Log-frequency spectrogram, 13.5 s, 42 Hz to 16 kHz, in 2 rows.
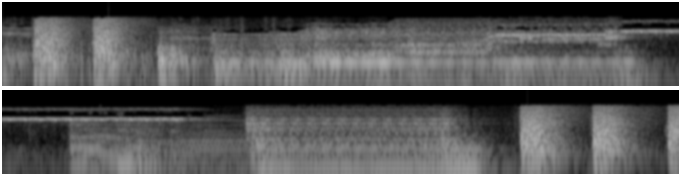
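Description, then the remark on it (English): Three loud, sharp gunshots ring out, framing a stretch of swelling orchestral music, with the blasts coming at the opening and again near the end. “Wranglers, those three gunshots are just to remind you that Kellogg's new cutout masks are in 3D.”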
